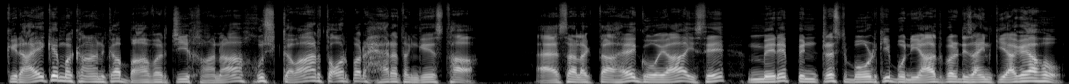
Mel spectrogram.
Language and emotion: Urdu, surprised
